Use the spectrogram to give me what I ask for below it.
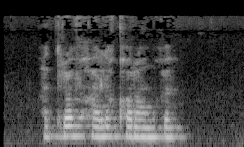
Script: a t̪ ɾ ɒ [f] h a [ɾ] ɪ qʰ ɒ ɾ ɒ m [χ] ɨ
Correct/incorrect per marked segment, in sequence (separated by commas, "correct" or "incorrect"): correct, incorrect, incorrect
